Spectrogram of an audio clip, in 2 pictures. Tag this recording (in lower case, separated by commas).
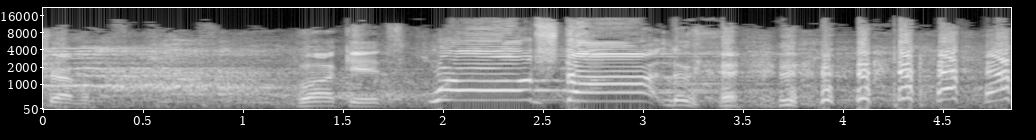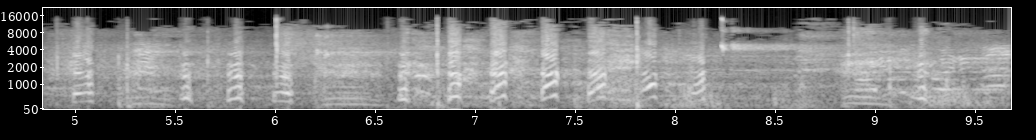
inside a large room or hall, speech, basketball bounce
